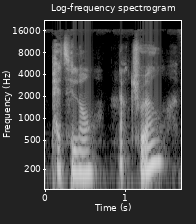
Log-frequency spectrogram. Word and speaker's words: pétillant naturel: A pet nat is a pétillant naturel, which is yes. – the correct pronunciation.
